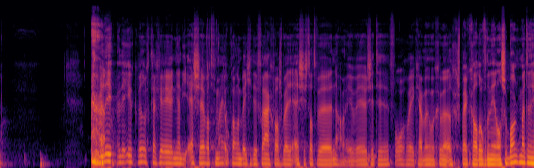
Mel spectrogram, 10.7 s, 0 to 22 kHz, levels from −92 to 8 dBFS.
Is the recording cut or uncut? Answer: uncut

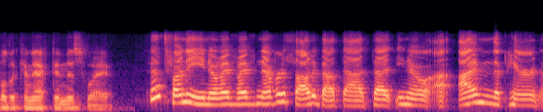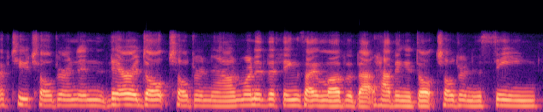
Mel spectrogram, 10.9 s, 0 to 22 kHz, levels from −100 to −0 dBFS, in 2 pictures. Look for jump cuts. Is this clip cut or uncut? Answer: cut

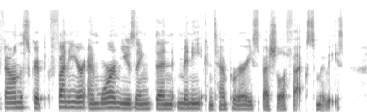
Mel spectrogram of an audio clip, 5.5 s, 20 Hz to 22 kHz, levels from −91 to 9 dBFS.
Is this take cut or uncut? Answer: cut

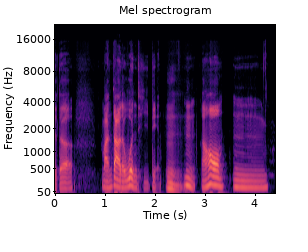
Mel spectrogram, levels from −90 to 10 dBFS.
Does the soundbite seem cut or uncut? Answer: cut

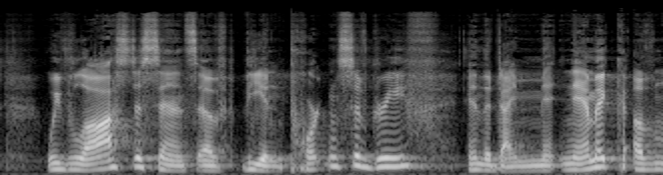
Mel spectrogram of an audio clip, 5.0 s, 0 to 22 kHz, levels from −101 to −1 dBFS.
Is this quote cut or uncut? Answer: cut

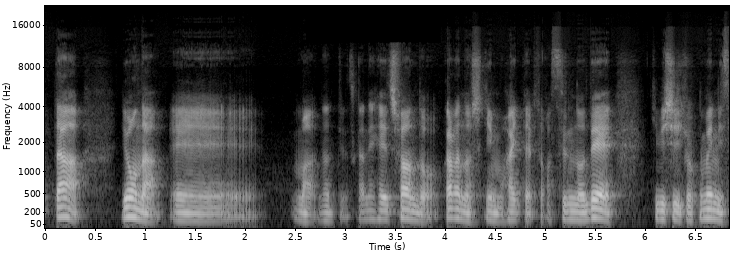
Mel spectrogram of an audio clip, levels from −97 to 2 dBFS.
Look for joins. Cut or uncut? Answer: uncut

